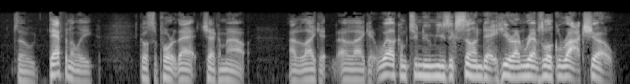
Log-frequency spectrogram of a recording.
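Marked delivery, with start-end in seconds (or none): 5.0-8.2 on-air radio DJ announcer delivery. Announcing the show's segment in a put-on radio voice. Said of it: "I love it when I do my radio voice".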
